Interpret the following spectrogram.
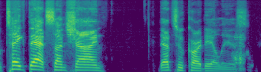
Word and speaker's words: Cardale: I mean, and that's one of those things that see, look, your boy, Cardell. First of all, you said his name. Really, Mo? You spelled his name wrong. It's Cardale Cardale, Cardale Jones, for one.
